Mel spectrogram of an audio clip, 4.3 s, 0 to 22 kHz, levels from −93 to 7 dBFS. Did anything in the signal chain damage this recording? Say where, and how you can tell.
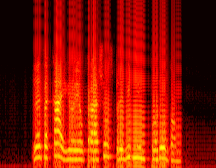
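Yes, two stages left their mark, both running throughout the clip.

The codec stage shows AMR wideband (HD Voice) damage. The speech has a harsh, raspy texture, and nothing is present above about 7 kHz, with the top band sounding like hiss rather than speech detail. That roughness fits the lowest AMR-WB rate, 6.6 kbit/s, where the pulse-excited vocal tract model runs short of bits. A narrowband codec would be cut off near 3.4 kHz instead, so the reach up toward 7 kHz marks this as the wideband codec.

The driver or buffer stage shows buffer tearing. A steady robotic buzz at 200 Hz sits under the speech and drops away in pauses. A 200 Hz repetition points to a buffer period of about 5 ms. In each period, a small slice of roughly 7 percent holds audio about 10 ms old, and it is spliced in with hard edges on both sides. 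Codec rasp follows the voice, but this buzz keeps a fixed pitch regardless of the voice, which separates the two.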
